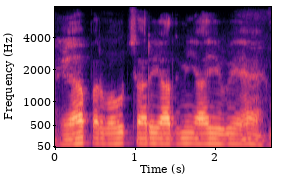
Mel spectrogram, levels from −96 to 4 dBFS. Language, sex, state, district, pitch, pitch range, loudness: Hindi, male, Jharkhand, Deoghar, 110 Hz, 105-115 Hz, -19 LUFS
